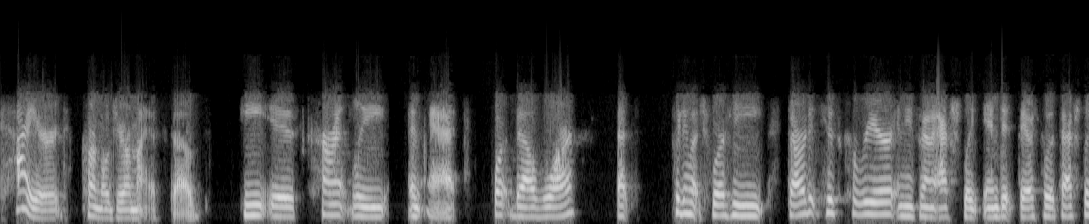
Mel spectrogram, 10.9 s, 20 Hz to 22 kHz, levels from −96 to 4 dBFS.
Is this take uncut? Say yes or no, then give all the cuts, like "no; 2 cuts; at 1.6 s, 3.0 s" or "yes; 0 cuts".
no; 1 cut; at 4.2 s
